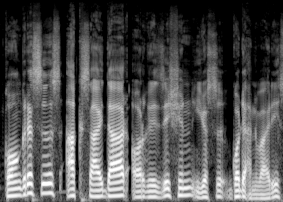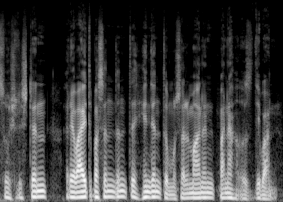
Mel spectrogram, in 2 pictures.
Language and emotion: Kashmiri, neutral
